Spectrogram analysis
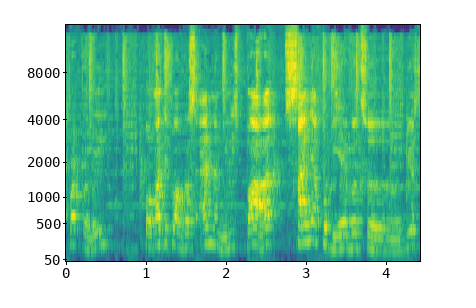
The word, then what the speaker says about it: Saileach: it is okay what's the correct pronoun sailia i'm not kidding it's silent pronouncing it name and irish you they're called an irish they're called sally trees on sally that's a pronunciation um thank you i'll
